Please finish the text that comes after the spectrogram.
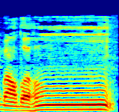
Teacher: میم ساکن کے بعد با ہے تو اخفاء شفوی کریں گے، بعضہم، ہونٹوں کو قریب لائیں گے، ملائیں گے نہیں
